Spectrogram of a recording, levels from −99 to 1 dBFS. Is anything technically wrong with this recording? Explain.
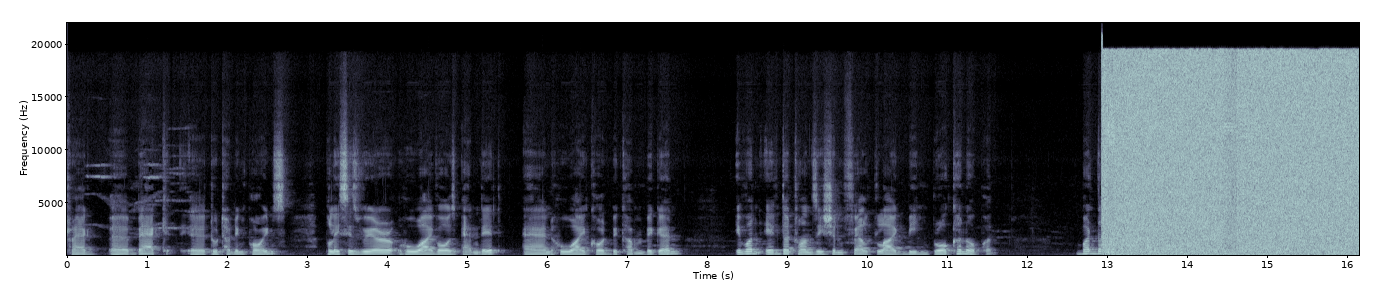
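Yes, the last part of the clip is corrupted by a wrong sample width. From 12.93 s, just after "but the", to the end, bytes are regrouped three at a time instead of four, which fits 32-bit data read as packed 24-bit. Mismatched bytes produce loud noise burying the speech, slowed to 0.75 speed and lowered in pitch. A spectrogram shows a dense broadband wash, and the waveform jumps sharply in level.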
